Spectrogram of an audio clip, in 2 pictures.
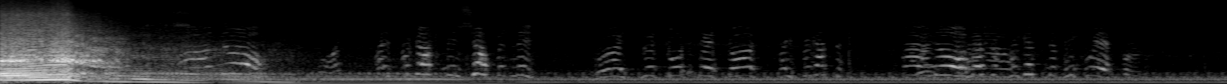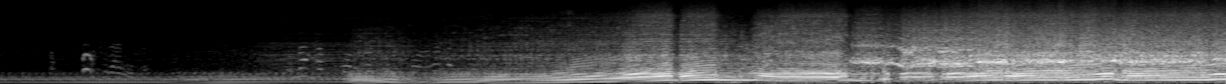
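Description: A car engine revs loudly as the car accelerates.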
